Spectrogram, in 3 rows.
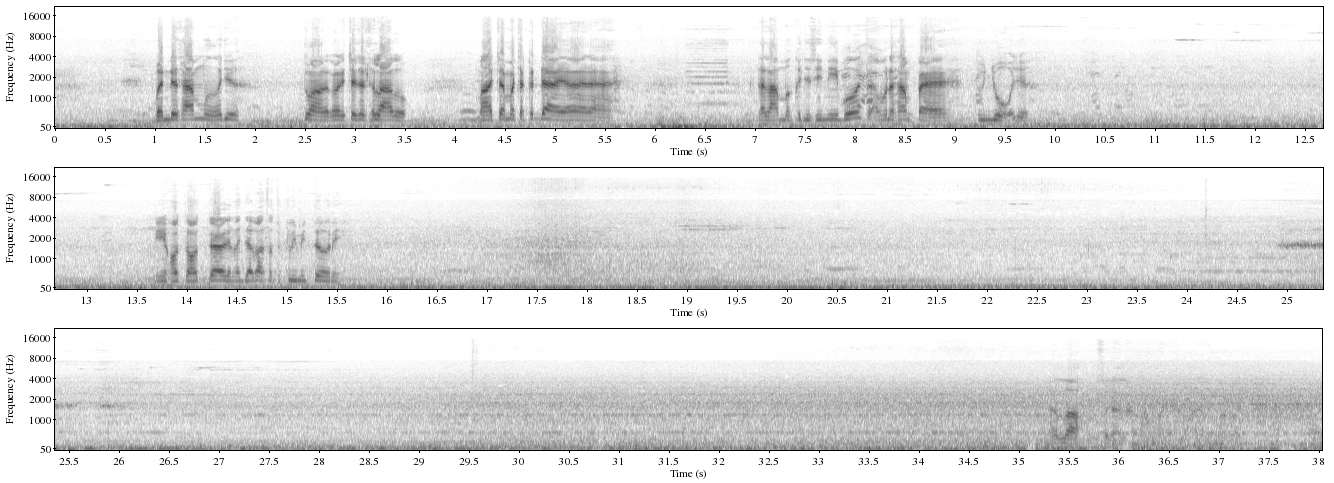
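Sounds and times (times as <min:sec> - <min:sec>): car tyres and engine rumble: 0:00.0 - 0:38.0.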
